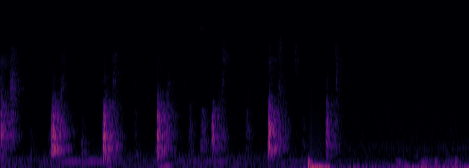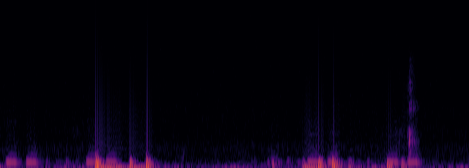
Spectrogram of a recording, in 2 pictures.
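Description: Footsteps on a hard classroom floor, about two a second, for roughly the first three seconds. Then a series of deep, dull thumps in close pairs, around the middle and again near the end.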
